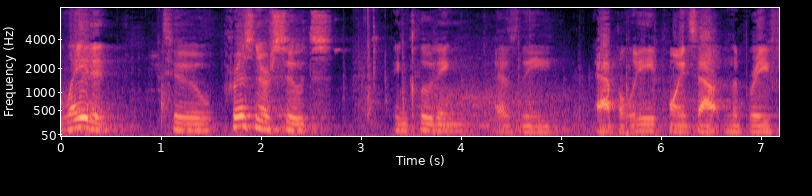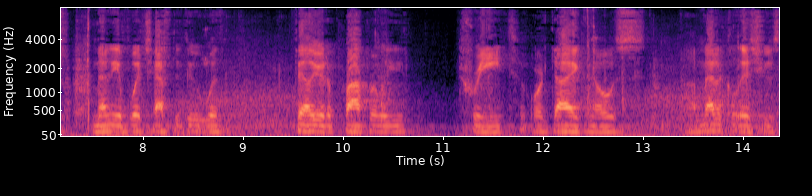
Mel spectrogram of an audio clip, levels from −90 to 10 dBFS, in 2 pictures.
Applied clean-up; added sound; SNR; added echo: none; Sliding door; 15 dB; none.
